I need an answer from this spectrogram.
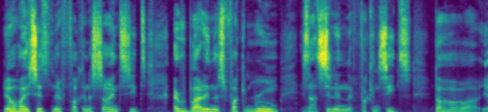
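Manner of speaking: high, indignant mock rant; imitating irate moviegoer. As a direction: rattle off a complaint in a worked-up high voice. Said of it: "this is how he's going".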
